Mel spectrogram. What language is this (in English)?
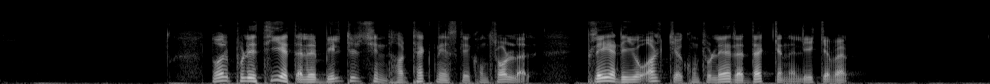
Norwegian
